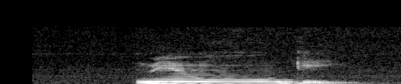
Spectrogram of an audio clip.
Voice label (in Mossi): "wẽooge", Moore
